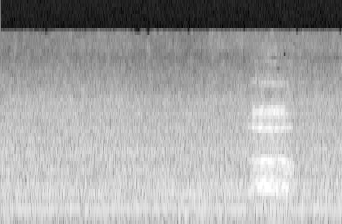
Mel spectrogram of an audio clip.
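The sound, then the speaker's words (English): A steady low engine drone fills a car cabin, with a constant hum and road rumble throughout, and a brief higher warbling tone rising near the end. “Like I said, I'm just talking to my goddamn self in the car.”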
